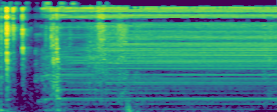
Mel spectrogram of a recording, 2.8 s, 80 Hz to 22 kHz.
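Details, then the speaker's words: Akai GX-R88 auto-reverse cassette deck powered on, display dead: thin steady electric whir that never stops, the mode motor running continuously; to be stopped by ejecting manually via the mode wheel. "okay no display again we've got the mode motor running so what I'm going to do right now is I'm going to eject manually to get that to shut up"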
